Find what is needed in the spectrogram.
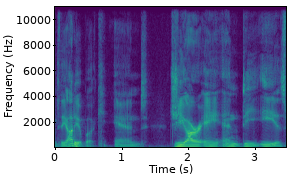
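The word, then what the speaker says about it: grande: the Audi book and g r a n d is pronounced grandi in Brazilian Portuguese so I was primed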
